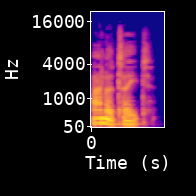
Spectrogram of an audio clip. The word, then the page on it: annotate: British English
